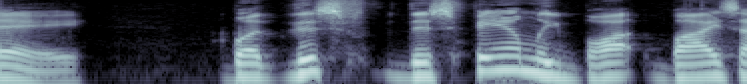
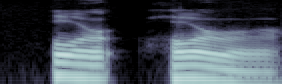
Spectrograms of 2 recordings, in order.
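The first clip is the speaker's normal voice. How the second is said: Pittsburgh accent on the word "horror"; 2 semitones lower than usual. Saying which movie genre is liked, Pittsburgh accent on horror. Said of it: "That Pittsburgh accent turns it into horror".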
